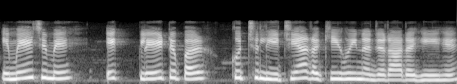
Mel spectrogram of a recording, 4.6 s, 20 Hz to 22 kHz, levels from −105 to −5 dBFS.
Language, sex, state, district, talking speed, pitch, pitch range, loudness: Hindi, female, Uttar Pradesh, Etah, 170 wpm, 280 Hz, 250-305 Hz, -13 LUFS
